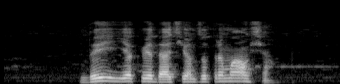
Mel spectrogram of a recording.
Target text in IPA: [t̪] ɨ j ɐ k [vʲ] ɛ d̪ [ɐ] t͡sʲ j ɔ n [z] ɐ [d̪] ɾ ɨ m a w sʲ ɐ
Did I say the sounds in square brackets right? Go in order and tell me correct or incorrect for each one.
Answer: incorrect: d̪, correct, incorrect: a, correct, incorrect: t̪

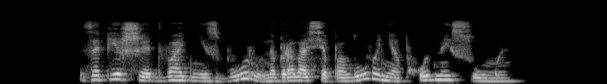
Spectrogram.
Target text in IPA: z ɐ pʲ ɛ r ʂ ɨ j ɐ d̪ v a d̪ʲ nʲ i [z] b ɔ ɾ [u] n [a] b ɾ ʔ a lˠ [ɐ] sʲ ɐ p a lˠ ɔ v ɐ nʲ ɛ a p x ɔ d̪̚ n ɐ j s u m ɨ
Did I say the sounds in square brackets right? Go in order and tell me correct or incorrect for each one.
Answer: correct, correct, incorrect: ɐ, incorrect: a

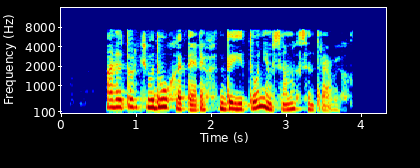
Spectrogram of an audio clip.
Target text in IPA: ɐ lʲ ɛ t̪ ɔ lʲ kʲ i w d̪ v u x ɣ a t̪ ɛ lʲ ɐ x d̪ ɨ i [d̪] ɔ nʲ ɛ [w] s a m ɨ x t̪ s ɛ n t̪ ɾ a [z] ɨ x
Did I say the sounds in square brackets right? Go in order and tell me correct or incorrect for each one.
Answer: incorrect: t̪, correct, incorrect: v

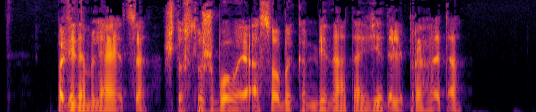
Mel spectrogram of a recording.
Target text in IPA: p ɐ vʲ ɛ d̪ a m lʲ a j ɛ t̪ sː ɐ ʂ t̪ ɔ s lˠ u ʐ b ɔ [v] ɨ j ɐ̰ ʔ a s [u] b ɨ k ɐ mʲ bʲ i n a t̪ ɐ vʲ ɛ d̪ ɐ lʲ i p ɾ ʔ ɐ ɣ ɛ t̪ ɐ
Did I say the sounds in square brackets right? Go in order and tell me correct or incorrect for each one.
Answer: correct, incorrect: ɔ

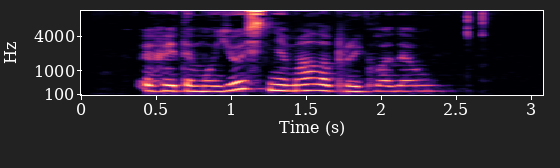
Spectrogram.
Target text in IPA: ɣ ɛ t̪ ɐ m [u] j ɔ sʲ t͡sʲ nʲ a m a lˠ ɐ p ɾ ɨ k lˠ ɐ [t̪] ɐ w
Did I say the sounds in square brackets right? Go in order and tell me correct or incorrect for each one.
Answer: correct, incorrect: d̪

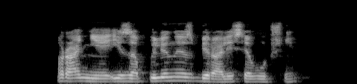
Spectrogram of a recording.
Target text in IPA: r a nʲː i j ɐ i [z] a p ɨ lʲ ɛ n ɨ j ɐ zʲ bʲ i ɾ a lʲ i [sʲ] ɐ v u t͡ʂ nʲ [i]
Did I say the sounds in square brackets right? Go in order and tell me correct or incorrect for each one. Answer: correct, correct, correct

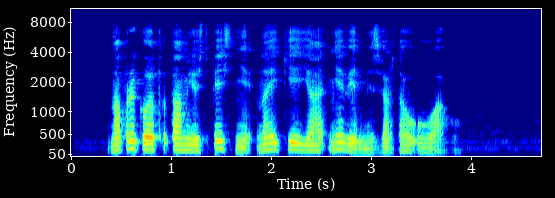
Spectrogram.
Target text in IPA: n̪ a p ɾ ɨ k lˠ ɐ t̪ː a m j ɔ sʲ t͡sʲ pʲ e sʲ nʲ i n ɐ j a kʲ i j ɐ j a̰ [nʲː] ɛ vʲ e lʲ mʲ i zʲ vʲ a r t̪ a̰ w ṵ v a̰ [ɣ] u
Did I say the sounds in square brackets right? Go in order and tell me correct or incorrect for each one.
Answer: incorrect: nʲ, correct

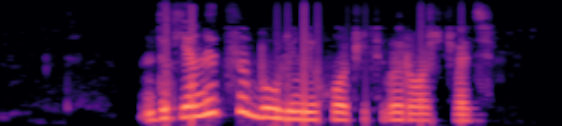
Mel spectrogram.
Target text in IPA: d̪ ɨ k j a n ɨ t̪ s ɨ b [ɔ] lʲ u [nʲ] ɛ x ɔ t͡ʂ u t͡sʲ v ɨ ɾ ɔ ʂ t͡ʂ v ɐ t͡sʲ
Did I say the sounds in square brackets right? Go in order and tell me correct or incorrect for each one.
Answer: incorrect: u, correct

